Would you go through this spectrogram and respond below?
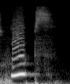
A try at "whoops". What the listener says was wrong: Whoops. Way to pronounce both the W and the H in that word.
